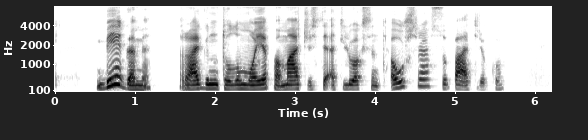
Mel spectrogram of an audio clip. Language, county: Lithuanian, Kaunas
